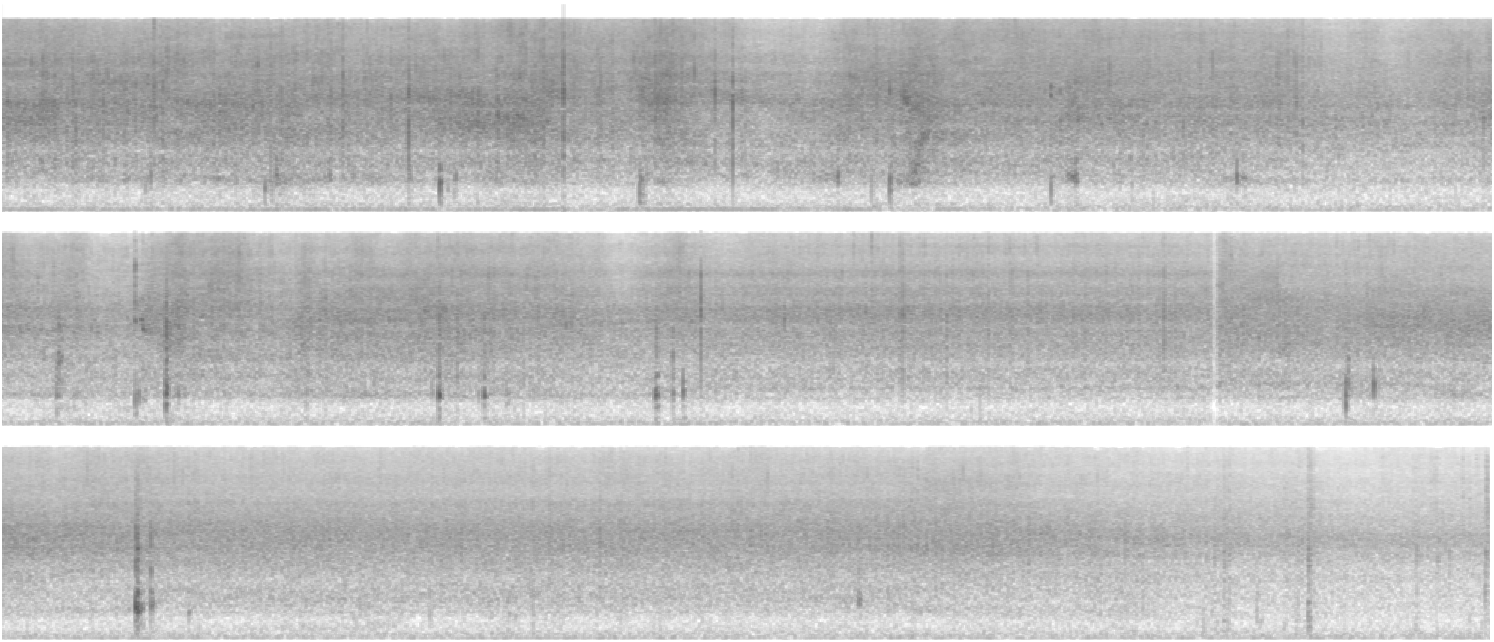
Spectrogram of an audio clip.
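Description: Chicken pieces sizzling as they fry in a metal pan over a wood gasifier stove, with clicks and scrapes of a fork against the pan as the food is stirred. The sizzle is strongest in the first several seconds and dies down near the end.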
